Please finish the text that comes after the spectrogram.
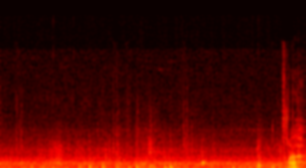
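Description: Horse hooves thudding on the arena footing during a show jumping round at an international competition in Las Vegas, a steady faint rhythm of strides with crowd ambience behind.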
